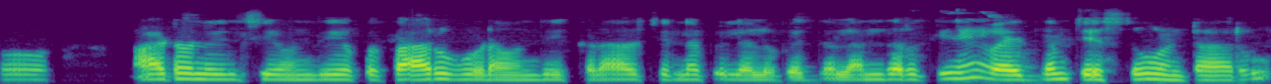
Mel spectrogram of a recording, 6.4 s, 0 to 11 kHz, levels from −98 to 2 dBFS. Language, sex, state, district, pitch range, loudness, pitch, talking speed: Telugu, female, Telangana, Karimnagar, 185-205 Hz, -17 LUFS, 195 Hz, 140 wpm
